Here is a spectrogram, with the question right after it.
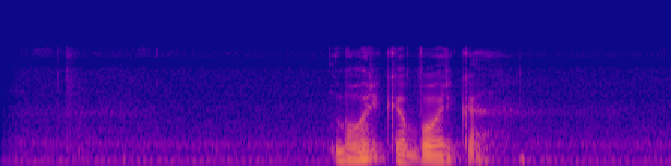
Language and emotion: Russian, neutral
